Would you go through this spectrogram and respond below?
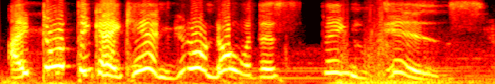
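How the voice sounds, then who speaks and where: A woman with a high voice and very wide pitch swings chats casually during a game, reacting to play with friends. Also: huge pitch swings, unhurried. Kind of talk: casual reactions while gaming.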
